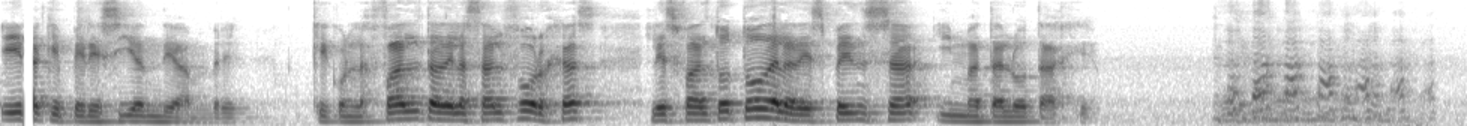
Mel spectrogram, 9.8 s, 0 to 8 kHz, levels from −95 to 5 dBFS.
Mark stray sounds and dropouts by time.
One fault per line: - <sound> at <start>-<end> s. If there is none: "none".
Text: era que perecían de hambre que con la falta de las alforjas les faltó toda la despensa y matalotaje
- dropout at 0.2-0.2 s
- laugh at 8.1-9.6 s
